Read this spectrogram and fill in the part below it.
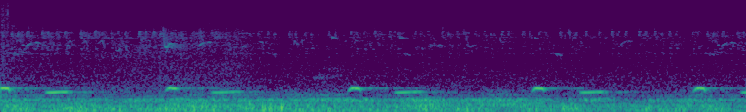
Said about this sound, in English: But I think, is there another sound? Can you hear that? Oh, that's the cuckoo.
